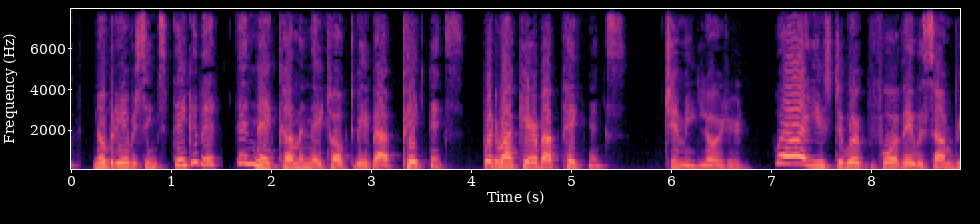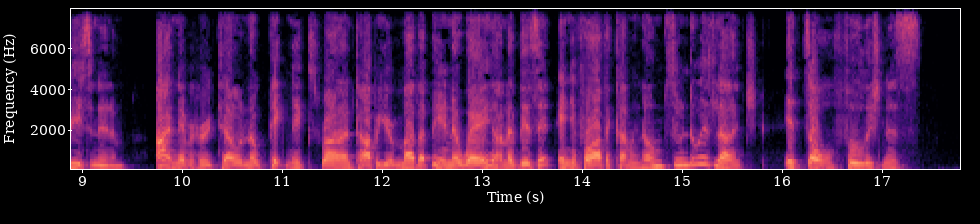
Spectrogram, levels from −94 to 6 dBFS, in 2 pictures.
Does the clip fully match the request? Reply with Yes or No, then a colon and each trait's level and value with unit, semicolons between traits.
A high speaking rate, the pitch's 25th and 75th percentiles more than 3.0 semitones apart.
Yes: fast, 225 wpm; average, 4.6 semitones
